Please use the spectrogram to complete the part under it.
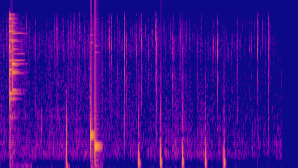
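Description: Footsteps tap lightly on a wooden floor.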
